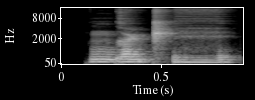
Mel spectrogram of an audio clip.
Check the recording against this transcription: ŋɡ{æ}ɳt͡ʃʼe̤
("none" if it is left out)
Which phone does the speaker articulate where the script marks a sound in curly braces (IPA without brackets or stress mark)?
ɜ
